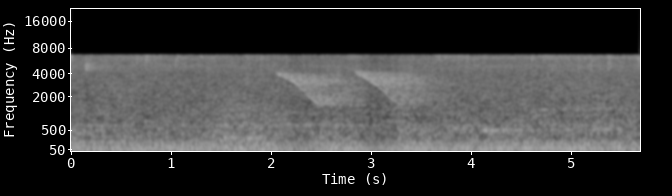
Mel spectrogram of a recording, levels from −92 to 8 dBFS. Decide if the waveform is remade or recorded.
recorded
